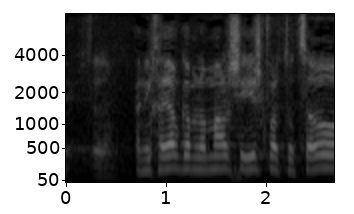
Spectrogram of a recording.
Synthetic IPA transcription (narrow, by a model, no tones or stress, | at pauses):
aniχajavɡamlo̞maʁʃejeʃkvaʁt̪o̞t͡sao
